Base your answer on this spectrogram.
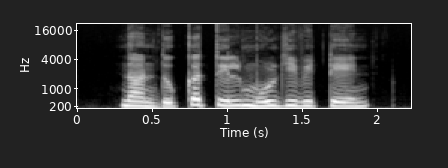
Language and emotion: Tamil, sad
